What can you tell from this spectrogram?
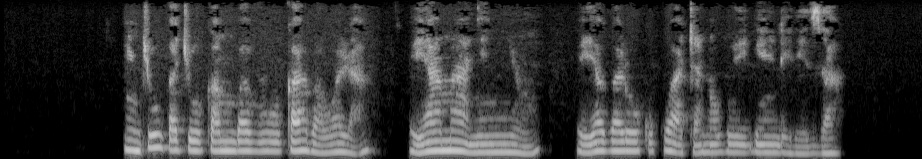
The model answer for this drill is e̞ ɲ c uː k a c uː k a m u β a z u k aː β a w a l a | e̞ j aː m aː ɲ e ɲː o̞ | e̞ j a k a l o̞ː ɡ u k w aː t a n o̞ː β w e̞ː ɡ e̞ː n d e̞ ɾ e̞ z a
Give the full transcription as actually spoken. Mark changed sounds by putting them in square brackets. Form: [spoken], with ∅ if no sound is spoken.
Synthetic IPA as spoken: e̞ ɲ c uː k a c uː k a m u β a [v] u k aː β a w a l a | e̞ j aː m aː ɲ e ɲː o̞ | e̞ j a [ɡ] a l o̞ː [k] u k w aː t a n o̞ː β w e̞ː ɡ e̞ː n d e̞ ɾ e̞ z a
